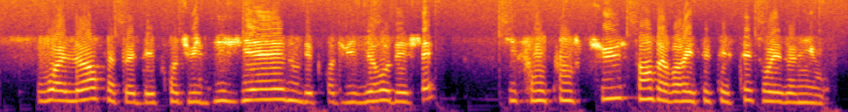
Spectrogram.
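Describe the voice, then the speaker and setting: Noticeable background noise sits behind a woman speaking at a moderate pace in a high pitch with fairly even intonation. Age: 20s. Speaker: vegan box business founder. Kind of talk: radio interview.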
